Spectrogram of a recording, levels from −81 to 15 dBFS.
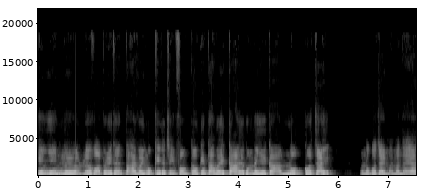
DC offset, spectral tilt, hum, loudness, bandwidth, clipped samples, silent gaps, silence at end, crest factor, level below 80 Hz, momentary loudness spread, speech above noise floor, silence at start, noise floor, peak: under 0.1%; -8 dB/octave; none; -19 LUFS; 19.5 kHz; under 0.1%; none; 0 s; 10 dB; -64 dBFS; 5 LU; 39 dB; 0 s; -57 dBFS; -8 dBFS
